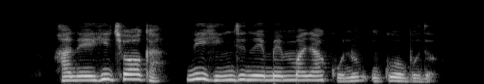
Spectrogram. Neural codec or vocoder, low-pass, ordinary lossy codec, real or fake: codec, 16 kHz in and 24 kHz out, 1 kbps, XY-Tokenizer; 7.2 kHz; none; fake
